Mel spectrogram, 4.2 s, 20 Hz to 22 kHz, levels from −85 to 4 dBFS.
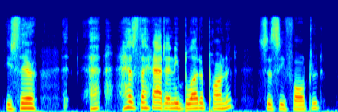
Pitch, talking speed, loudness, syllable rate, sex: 165 Hz, 140 wpm, -19 LUFS, 6.4 syllables/s, male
